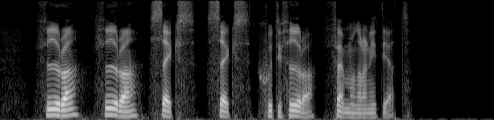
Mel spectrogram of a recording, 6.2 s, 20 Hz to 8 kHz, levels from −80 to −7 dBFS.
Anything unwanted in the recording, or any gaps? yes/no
no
